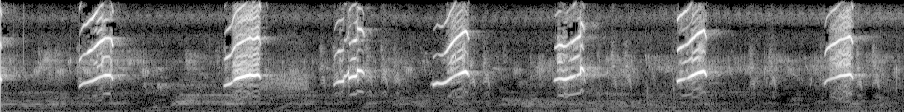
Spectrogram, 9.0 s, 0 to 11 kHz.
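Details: Crested goshawk while hunting, giving seven high, thin, wavering whistles that rise and wobble upward, each about a third of a second, repeated roughly every 1.2 seconds against faint background chatter.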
